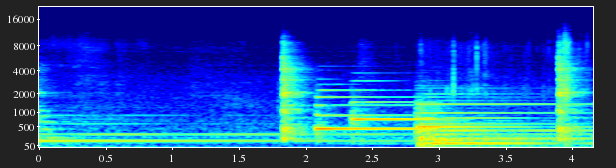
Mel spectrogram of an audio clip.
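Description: Instrumental band music between sung lines: a keyboard chord rings and fades over the first two seconds, then a few single notes are struck and a new chord comes in about three seconds in.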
